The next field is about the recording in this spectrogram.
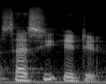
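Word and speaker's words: satiated: ठीक है, इसका जो प्रोनाउंसिएशन है वो क्या है? सैशिएटेड।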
